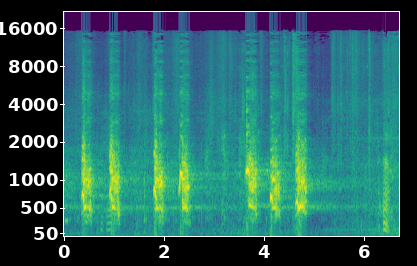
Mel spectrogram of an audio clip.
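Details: Young female Black and Tan Coonhound barking while coon hunting, as she gets her raccoon. Loud, full barks come singly and in pairs, seven in about five seconds, then a softer final yelp, with little else heard.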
